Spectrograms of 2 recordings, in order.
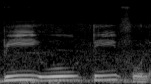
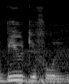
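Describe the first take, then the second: First: বিউটিফুল very slowly in four separate syllables; বিউটিফুল broken into four long, even beats. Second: Said in the usual way. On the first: Shown as a demonstration. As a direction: stretch বিউটিফুল out as bi-u-ti-ful, each beat held level. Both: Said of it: "এই চারটে syllable আছে".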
